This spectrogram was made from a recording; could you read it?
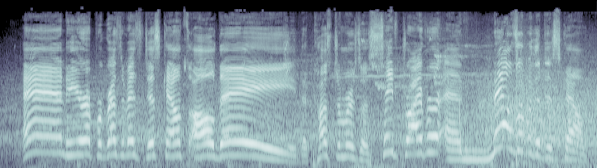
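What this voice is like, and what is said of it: Excited play-by-play announcer voice. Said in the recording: “my impression of a play-by-play announcer”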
